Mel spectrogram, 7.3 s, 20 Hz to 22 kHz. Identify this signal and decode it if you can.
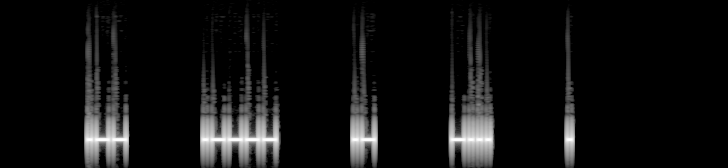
Morse code, heard as a keyed tone, about 28 wpm, spaced as for 10 wpm, 700 Hz. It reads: W1ABE
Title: USA Call Signs - 5 Characters - 6x Character Spacing - 28wpm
